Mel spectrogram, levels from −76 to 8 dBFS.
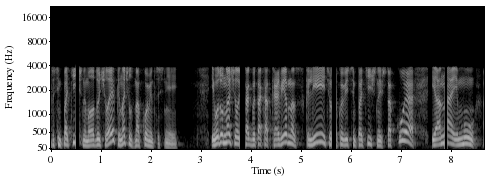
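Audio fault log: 0.48–0.56 s, 3.76–3.88 s, 5.6–5.7 s, 7.86–7.92 s: packet loss filled with silence. The speech drops out for 80, 120, 100 and 60 ms, after "вот он начал", after "бы так откровенно склеить" and after "и все такое и". All four lengths are multiples of 20 ms, which fits 20 ms packets. The receiver inserted silence instead of concealing the loss, so nothing is repeated or smeared. The gaps have hard edges and cut into the sound, unlike natural pauses. The telephone-band G.711 coding stays intact on both sides of each gap.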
